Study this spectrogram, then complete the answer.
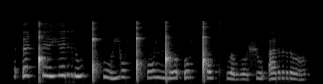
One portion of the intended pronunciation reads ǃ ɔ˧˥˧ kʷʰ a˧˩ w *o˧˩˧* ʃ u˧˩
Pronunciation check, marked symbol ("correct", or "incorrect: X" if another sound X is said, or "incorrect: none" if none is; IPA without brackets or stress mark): correct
